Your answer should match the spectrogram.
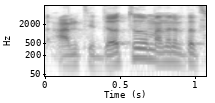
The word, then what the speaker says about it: Antidotum: I think it's called Antidotum. I don't know if that's how you pronounce it. In Yeah, Poland. it's Antidotum Airshow in Poland, Leszno, yes.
